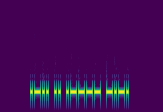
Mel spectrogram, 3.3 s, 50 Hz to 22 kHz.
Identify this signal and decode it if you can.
Morse code, heard as a keyed tone, about 30 wpm, 700 Hz. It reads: LI1C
